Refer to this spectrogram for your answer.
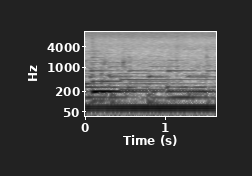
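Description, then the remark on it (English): Nacho ingredients for Dorito nachos sizzle in a pan as they cook, with a soft, steady crackling hiss that holds evenly throughout, fairly quiet, with a faint low hum underneath and no talking. “And that cook and sizzle a little bit.”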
